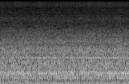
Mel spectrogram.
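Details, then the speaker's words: 2006 Nissan Pathfinder with intermittent stall and no-start, ECM disconnected: loud steady rushing roar with faint hum, no change; electric radiator cooling fan stuck at full speed, traced to an intermittent ECM relay. "so you can hear the electric cooling fan is running with the ecm disconnected"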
